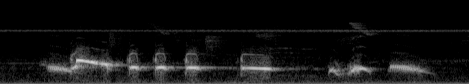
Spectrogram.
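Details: Zebra dove of the Bangkok type delivers its 'kong' style song: an opening coo, a quick series of staccato notes, one drawn-out note, then a few bubbling coos to close.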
